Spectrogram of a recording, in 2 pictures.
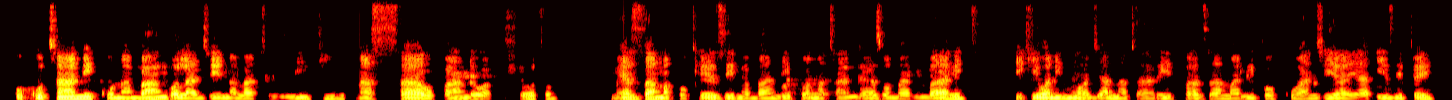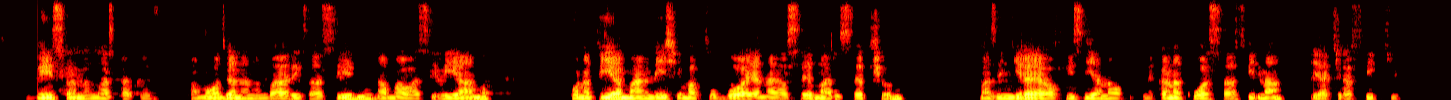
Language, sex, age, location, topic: Swahili, male, 18-24, Wajir, health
